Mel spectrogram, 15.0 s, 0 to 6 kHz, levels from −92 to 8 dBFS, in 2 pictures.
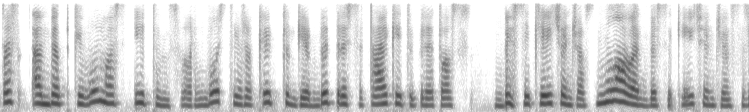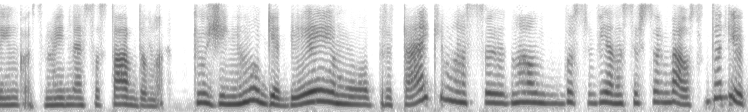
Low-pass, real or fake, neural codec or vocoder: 5.4 kHz; fake; codec, 16 kHz, 1 kbps, FreqCodec, smaller model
